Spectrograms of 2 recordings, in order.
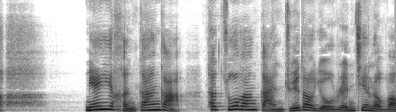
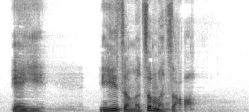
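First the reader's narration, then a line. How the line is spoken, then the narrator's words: Soft, pitying voice. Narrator (Chinese): 轩辕志终是不忍心，低声道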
